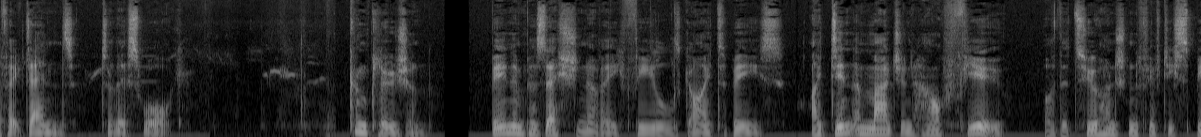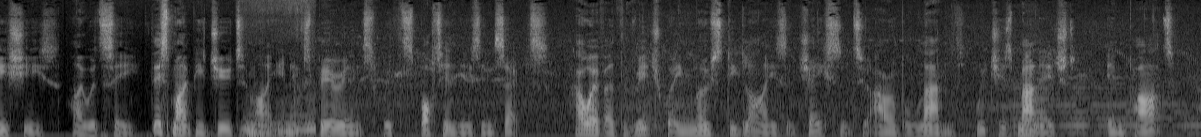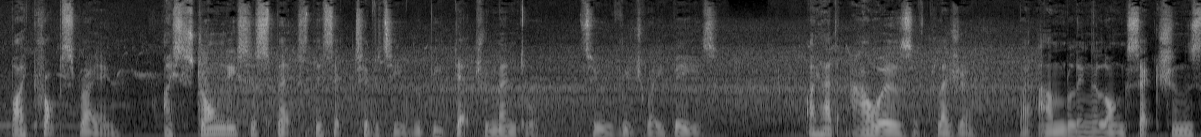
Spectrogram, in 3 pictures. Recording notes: I visited the following sections of the Ridgeway: Middlehill Down which is south of Wantage; Bury Down near West Ilsley; White Horse Hill south of Uffington. I walked along these parts of the Ridgeway, with a camera and tripod, and recorded the bees I encountered. The previous precipitation had probably suppressed the activity of Ridgeway insects, yet I heard the reassuring hum of humble-bees. Having walked a short distance from the carpark, a notice caught my eye.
